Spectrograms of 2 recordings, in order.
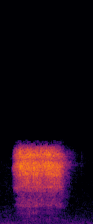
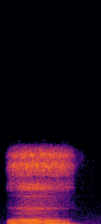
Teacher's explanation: you can feel when you make them that one your throat will be still s and the other your throat will vibrate Z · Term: voicing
